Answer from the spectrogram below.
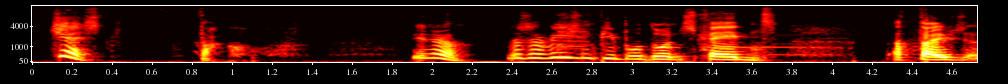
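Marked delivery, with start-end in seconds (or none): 0.1-1.4 high then hushed brush-off; mock brush-off. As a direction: dismiss the snob in one breath. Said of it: "And you're just like".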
